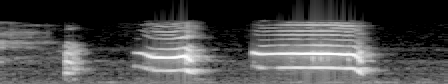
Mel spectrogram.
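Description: A woman's high-pitched squeals of excitement: a short yelp, then two whining squeals, the last held steady for about half a second.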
